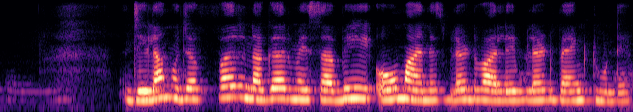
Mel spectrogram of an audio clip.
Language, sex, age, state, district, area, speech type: Hindi, female, 18-30, Madhya Pradesh, Chhindwara, urban, read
